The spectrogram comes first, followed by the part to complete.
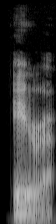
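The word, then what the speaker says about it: Éire: would use this form of Ireland which is era now another word for Ireland in Irish is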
